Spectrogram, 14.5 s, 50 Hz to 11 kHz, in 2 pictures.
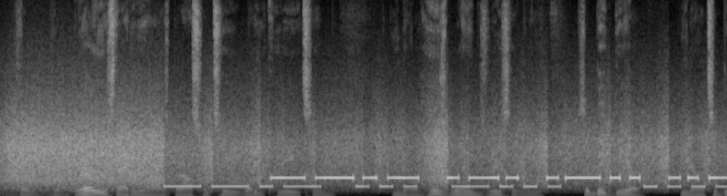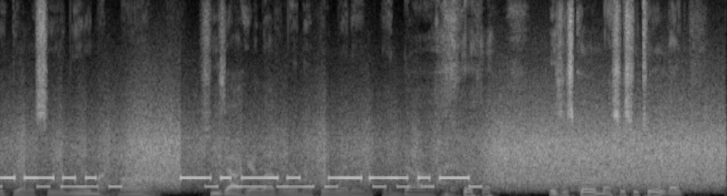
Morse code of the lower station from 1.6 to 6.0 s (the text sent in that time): QSB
